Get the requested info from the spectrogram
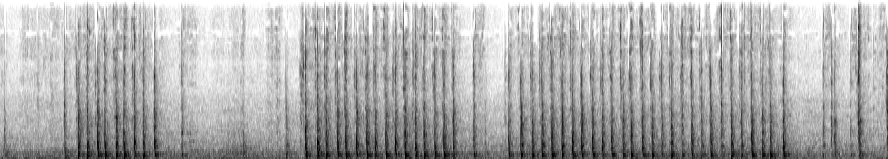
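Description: Two metal spatulas chopping ice cream fast on a steel cold plate, making rolled ice cream: a rapid metallic clatter of about ten strikes a second, in three runs broken by short pauses.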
